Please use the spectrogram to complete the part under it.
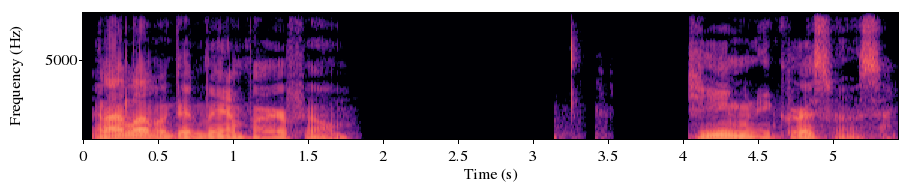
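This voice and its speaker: A man hosting a livestream in casual, rambling, self-deprecating slangy chat, with a gravelly morning voice. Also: mid-range voice, lively intonation, slow pace. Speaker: livestream host.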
